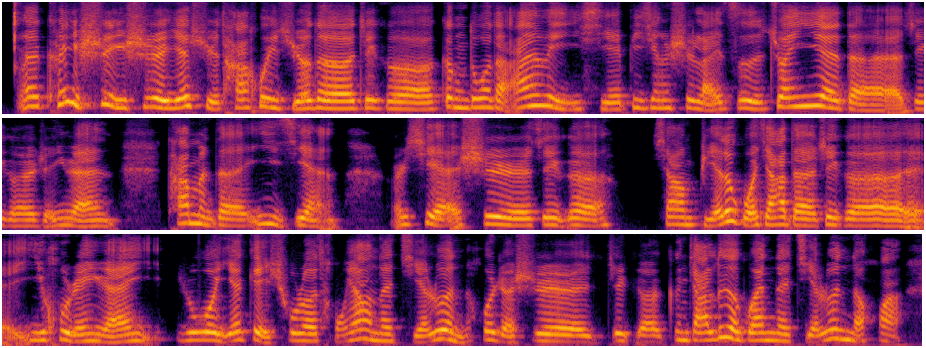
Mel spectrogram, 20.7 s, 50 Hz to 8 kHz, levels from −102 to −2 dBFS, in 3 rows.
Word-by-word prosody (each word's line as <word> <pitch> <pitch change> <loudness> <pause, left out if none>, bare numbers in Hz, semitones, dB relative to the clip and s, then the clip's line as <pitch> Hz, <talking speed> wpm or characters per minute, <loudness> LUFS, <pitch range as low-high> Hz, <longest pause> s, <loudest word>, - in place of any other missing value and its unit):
呃， 250 +3 +2
可 310 +7 -2
以 340 - +5
试 290 -5 0
一 215 - +2
试。 215 0 +4
也 225 +4 +5
许 245 -8 -2
他 215 +4 -4
会 235 -2 0
觉 205 -1 0
得 200 -2 +5
这 210 +1 -1
个 185 -3 0
更 220 +3 0
多 230 +1 +1
地 215 - 0
安 260 +4 +1
慰 250 - +2
一 180 -2 -5
些， 180 -1 -5
毕 210 +4 -7
竟 210 0 -4
是 210 0 -3
来 175 -2 -2
自 190 -1 0
专 250 +5 +1
业 255 -6 +4
的 150 -7 -1
这 180 -2 -7
个 160 0 -3
人 160 +2 -7
员， 160 -3 -1 0.4
他 235 - 0
们 215 -6 +1
的 170 -3 -1
意 215 -3 -3
见。 170 0 -3 0.4
而 200 0 -5
且 190 -4 0
是 185 -3 +2
这 185 0 -1
个 180 0 -1 0.3
像 195 -2 -2
别 175 -2 -1
的 280 +1 +5
国 170 -7 +2
家 195 0 +2
的 175 -3 +2
这 185 +2 -1
个 165 -2 +1
医 205 0 -5
护 210 +1 -3
人 185 0 0
员， 170 +2 +1
医 240 -2 -19
如 205 +1 -1
果 210 0 +5
也 200 +3 0
给 215 -9 +1
出 195 +7 -4
了 185 -1 +2
同 170 -2 -12
样 235 +1 +1
的 185 -1 -1
结 160 -3 -5
论， 220 -6 +2
或 220 - -2
者 - - -2
是 175 -4 +1
这 195 - -2
个 170 -3 -4
更 210 +5 -5
加 205 -1 +1
乐 255 +2 +3
观 205 -1 +1
的 185 -2 -1
结 175 -1 -6
论 240 -2 0
的 220 - -2
话， - - -7
195 Hz, 235 characters per minute, -23 LUFS, 175-220 Hz, 0.4 s, 以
